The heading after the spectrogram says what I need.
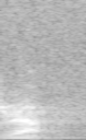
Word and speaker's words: Ren: In Confucius philosophy, the fundamental virtue of a human being is called Ren, spelled Jen for reasons best known to Chinese scholars. I don't know what they are, but it's pronounced Ren.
